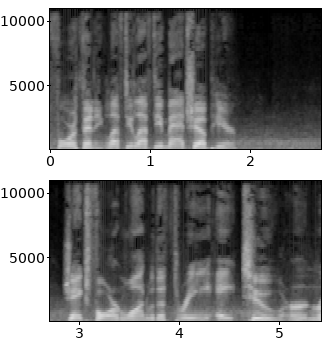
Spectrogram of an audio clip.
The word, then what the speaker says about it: Jacques: Spelled Jacques, but they tell us in the pronunciation guide for Indianapolis, it is pronounced Jakes. And so I will believe them. J-A-C-Q-U-E-S.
